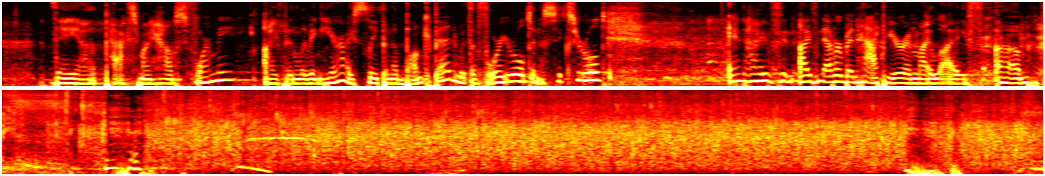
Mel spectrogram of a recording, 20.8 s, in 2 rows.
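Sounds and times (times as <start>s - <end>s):
speech: 0.5s - 6.6s, 7.2s - 10.8s, 11.4s - 12.1s
laughter: 9.8s - 13.4s, 19.0s - 20.8s
audience applause: 11.0s - 20.8s.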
